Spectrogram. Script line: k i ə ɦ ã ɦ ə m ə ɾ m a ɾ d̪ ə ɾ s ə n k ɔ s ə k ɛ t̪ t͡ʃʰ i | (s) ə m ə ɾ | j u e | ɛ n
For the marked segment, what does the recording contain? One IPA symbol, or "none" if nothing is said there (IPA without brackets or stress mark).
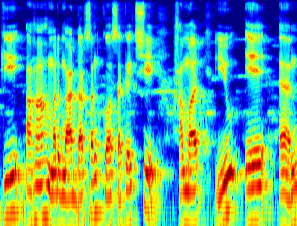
h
